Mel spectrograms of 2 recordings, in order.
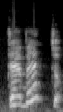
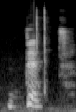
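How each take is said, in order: First: A B sound is heard before the T. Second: No B sound is heard before the T. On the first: The speaker calls it wrong. "احنا معظمنا بيقول" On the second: The speaker calls it right. "انا ما بنطقش البي"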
